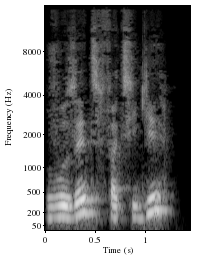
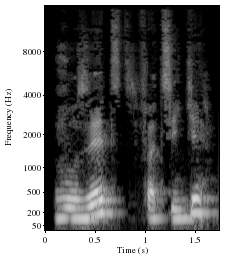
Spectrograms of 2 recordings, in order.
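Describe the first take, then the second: First: Said in the usual way. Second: Vous êtes fatigué slowly, each word clear; slow clear repeat. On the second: Shown as a demonstration. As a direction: spell it out slowly for learners. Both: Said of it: "si alguien te pregunta".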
